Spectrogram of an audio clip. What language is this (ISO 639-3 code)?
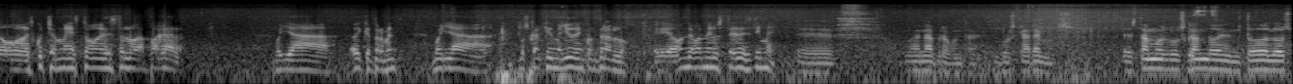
spa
